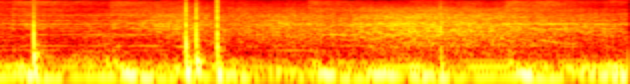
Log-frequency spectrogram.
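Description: Fireworks going off: a sharp bang at the start and two more in quick succession a little past halfway, over loud music with a heavy bass beat.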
